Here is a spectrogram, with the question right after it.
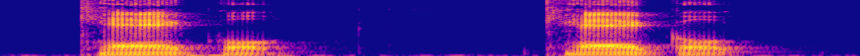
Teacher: when we pronounce this word, the vowel 예 in the first syllable weakens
